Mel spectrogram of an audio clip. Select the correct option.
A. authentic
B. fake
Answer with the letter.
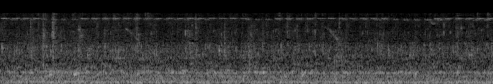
A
